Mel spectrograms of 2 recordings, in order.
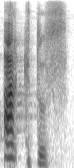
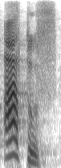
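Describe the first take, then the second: First: "Actos" with a K sound before the T; archaic pronunciation. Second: Said in the usual way. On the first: Shown as a demonstration. Preacher quoting the old version, "Actos" said as "ak-tos". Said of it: "com C mudo". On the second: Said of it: "A nossa Bíblia fala".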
